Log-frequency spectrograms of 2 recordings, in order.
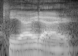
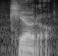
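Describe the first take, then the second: First: It is said with an English pronunciation. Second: It is said with a Japanese pronunciation. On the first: "So I'll go like, oh" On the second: "knows how to say the words correctly in like Japanese"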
